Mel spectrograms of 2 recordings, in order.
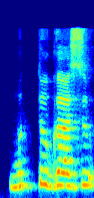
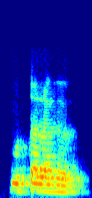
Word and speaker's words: Muttalagu: And lots of respect to Vinod Babu, Ashok sir, Santosh sir, Muttu Gazu, if I'm getting that right. Muttu Gazu, what's his name? Muttalagu.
